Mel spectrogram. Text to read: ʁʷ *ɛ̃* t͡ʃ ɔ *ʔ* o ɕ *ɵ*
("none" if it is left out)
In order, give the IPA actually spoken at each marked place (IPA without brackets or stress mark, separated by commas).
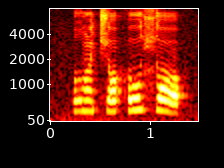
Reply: ɛ̃, h, ɔ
